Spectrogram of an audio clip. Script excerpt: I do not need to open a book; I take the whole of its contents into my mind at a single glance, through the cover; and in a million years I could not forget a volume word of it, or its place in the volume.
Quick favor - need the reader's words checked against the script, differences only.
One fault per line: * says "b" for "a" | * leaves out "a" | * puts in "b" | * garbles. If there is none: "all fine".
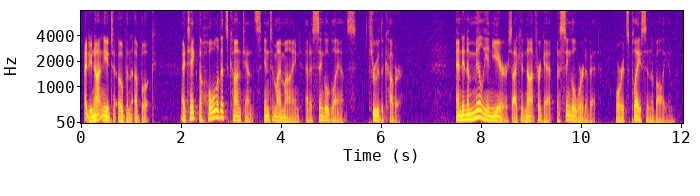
* says "single" for "volume"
